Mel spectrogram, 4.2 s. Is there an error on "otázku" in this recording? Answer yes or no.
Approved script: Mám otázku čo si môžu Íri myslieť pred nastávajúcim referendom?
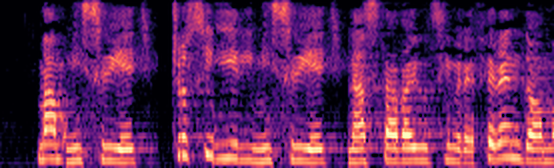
yes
